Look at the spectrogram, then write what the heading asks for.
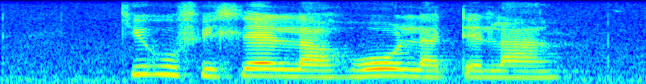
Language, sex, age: Southern Sotho, female, 21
